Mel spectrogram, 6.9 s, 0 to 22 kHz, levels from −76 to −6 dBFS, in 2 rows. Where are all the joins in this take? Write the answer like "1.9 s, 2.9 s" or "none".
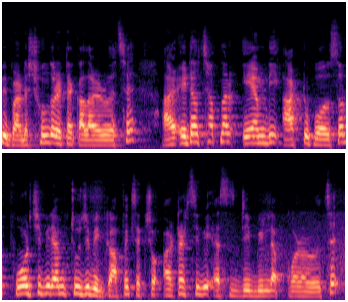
none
